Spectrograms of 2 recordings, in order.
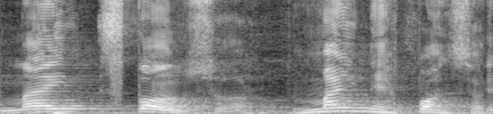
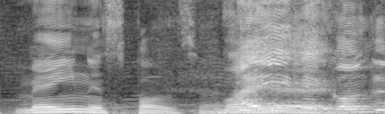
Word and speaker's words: main sponsor: No, en realidad se dice Main. – Claro, muy bien. Ahí está, bien. Ahí está, díganos algo, ¿cómo se dice? – Main Sponsor.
